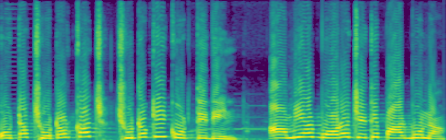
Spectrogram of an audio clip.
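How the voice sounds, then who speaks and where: Woman doing spoiled young cartoon wife, super high voice, whiny, haughty, scheming. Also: lively intonation, normal speed, fairly bright tone. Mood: insolent, defiant. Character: spoiled, scheming middle daughter-in-law, young insolent wife. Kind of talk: Bengali cartoon voice acting.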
